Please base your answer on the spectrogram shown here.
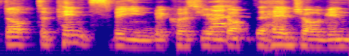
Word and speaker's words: pindsvin: So this is a pindsvin. Pindsvin. Yes. Okay, because I have seen as well that you've got a t-shirt that says Dr. Pindsvin because you're Dr.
